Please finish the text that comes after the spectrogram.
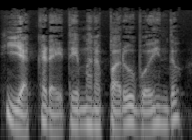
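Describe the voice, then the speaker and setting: Man putting on a deep-toned proud father. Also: moderate pace, warm tone, slightly rough. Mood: proud, moved. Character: proud, emotional village father.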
